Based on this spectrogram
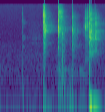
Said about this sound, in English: With that said, do we want to get the signature can crack?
